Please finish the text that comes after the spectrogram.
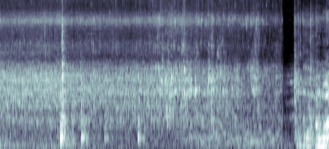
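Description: Water is added to a pan of frying rohu fish curry with tomato, a steady sizzle broken by a brief splash and bubbling near the end, close by.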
